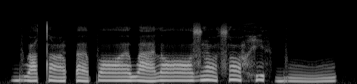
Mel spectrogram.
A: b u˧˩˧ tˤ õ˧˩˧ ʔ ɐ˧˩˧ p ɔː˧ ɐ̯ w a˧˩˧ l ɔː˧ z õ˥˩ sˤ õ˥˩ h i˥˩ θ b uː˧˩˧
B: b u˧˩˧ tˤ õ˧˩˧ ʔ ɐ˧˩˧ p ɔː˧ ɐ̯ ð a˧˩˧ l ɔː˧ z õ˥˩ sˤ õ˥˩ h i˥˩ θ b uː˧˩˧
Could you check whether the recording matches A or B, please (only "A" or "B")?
A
